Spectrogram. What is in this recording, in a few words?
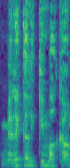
christmas hawaiian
